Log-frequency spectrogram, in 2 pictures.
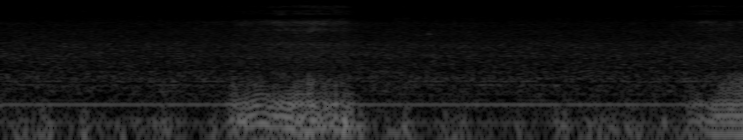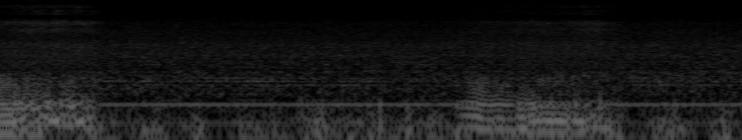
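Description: Three low rumbling snores, about one every three and a half seconds, over a steady fan hum; ordinary snoring.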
